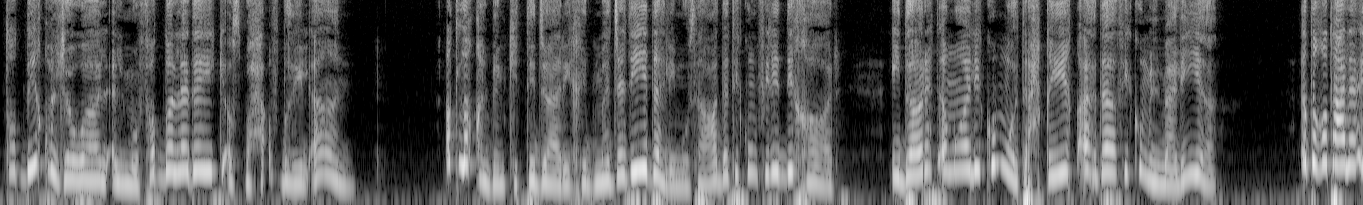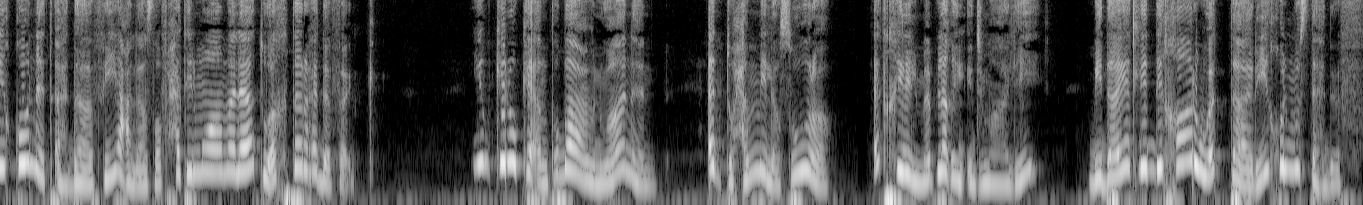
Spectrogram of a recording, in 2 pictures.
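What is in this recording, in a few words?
Arabic, female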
